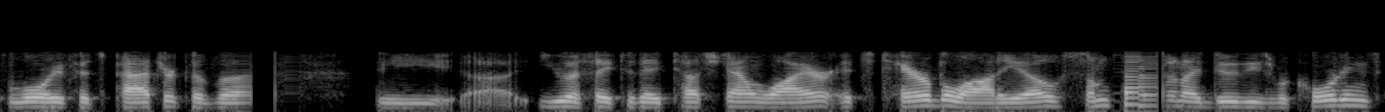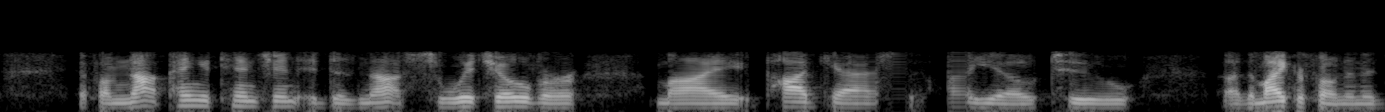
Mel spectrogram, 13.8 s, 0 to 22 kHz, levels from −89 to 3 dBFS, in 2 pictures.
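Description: Throughout, heavy G.723.1 codec coding at 6.3 kbit/s limits the line to 200 Hz–3.6 kHz, leaving the speech muffled and hoarse with smeared consonants.

VoIP packet loss concealed by the speech codec occurs at 1.19–1.50 s before "the uh", at 5.57–5.91 s between "terrible audio" and "I do these recordings", and at 11.21–11.79 s after "not switch over my". In each, the decoder stretches its last pitch and filter into a fading buzzy tone or coloured noise, and the speech stays weak afterwards.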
